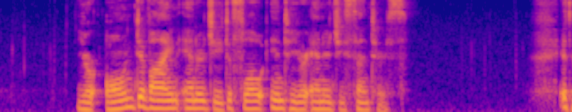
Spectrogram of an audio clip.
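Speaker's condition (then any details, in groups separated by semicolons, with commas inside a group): No condition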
